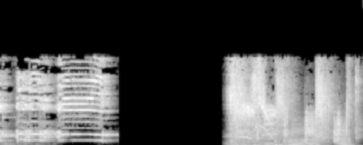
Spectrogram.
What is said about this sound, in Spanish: se escucha el gallo de Radioactiva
